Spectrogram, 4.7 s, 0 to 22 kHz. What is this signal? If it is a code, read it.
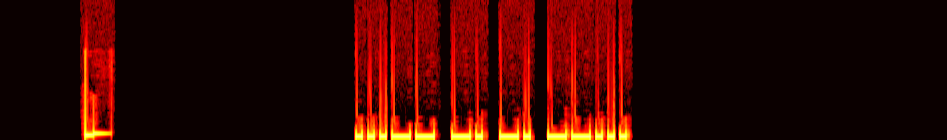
Morse code, heard as a keyed tone, about 40 wpm, 700 Hz. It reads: 3NN7
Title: Common Cut Numbers - 4-Digit 40wpm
